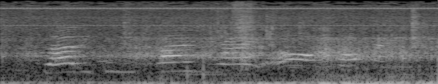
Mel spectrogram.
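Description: High-pitched voices talking in short bits, over a steady low rumble.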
